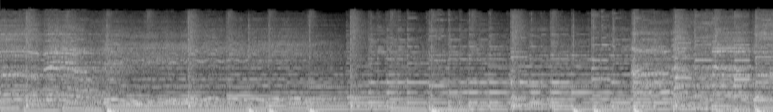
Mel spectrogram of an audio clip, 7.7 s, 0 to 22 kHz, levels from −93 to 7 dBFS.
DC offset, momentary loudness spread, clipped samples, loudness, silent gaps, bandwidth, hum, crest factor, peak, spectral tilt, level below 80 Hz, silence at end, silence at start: under 0.1%; 5 LU; under 0.1%; -20 LUFS; none; 15.5 kHz; none; 16 dB; -2 dBFS; -4.5 dB/octave; -26 dBFS; 0 s; 0 s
